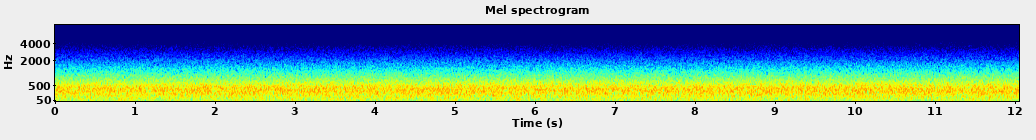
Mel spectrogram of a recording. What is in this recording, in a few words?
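Voix Off Voice Over, bilingue Américain Français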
